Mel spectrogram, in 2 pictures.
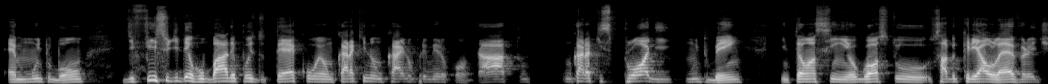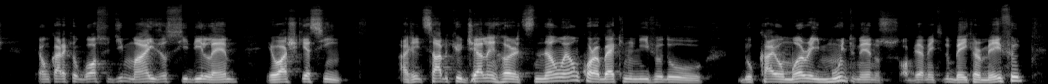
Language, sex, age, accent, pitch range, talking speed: Portuguese, male, 30-49, Brazilian, 120-145 Hz, 195 wpm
